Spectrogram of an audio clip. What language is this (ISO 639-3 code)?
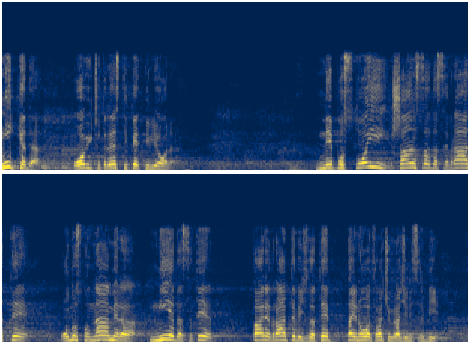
srp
